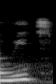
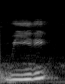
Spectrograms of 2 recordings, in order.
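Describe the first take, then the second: First: It is said in a British accent. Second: It is said in an American accent. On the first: "britânica"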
